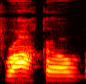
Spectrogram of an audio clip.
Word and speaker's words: Rocco: Rocco, I can pronounce, or what's the right name? – You can say it either way. It's Rocco, but that's fine.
